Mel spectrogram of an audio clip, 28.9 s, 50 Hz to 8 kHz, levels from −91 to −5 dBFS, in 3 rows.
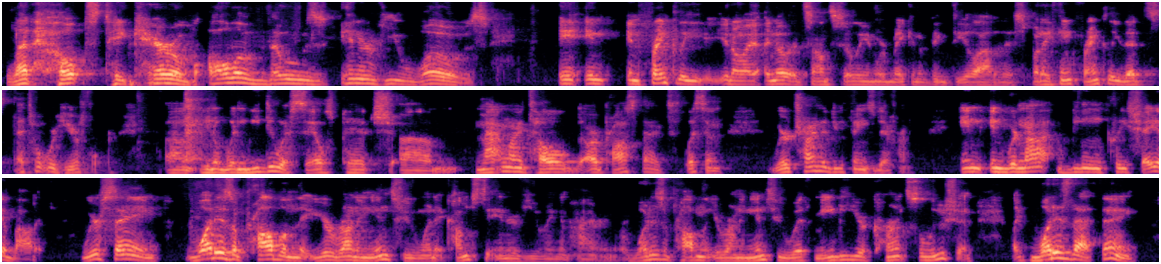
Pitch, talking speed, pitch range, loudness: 125 Hz, 225 wpm, 105-135 Hz, -24 LUFS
